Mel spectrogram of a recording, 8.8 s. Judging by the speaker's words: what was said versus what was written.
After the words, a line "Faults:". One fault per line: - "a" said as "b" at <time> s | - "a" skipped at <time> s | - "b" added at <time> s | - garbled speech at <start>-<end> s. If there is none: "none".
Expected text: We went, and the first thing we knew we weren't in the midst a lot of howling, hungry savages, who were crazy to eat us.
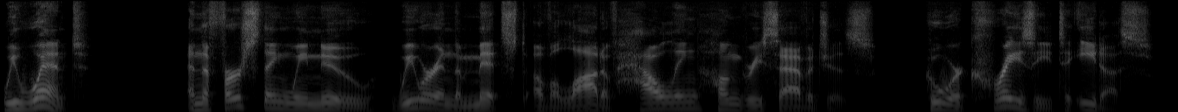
We went, and the first thing we knew we were in the midst of a lot of howling, hungry savages, who were crazy to eat us.
Faults:
- "weren't" said as "were" at 3.1 s
- "of" added at 4.0 s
